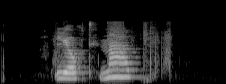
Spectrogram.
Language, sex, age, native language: Icelandic, female, 8, Icelandic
